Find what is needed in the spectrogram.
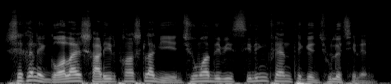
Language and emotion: Bengali, neutral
